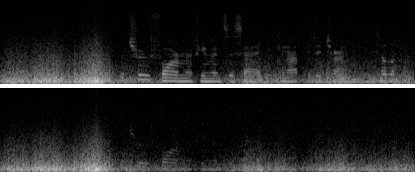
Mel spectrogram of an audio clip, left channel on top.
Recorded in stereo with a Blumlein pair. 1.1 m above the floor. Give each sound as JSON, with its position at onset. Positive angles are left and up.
{"t": 1.2, "sound": "a man speaking", "azimuth_deg": 30}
